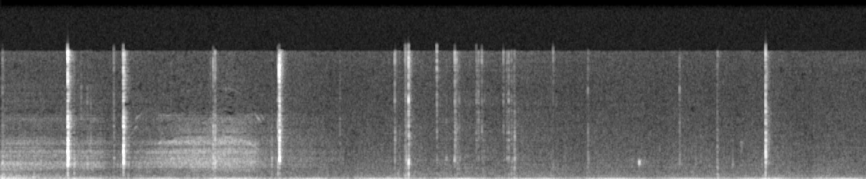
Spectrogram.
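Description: Near silence: a lock pick working the pins of a brass lock cylinder, giving a handful of faint clicks spread across a few seconds, over a low steady hum.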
